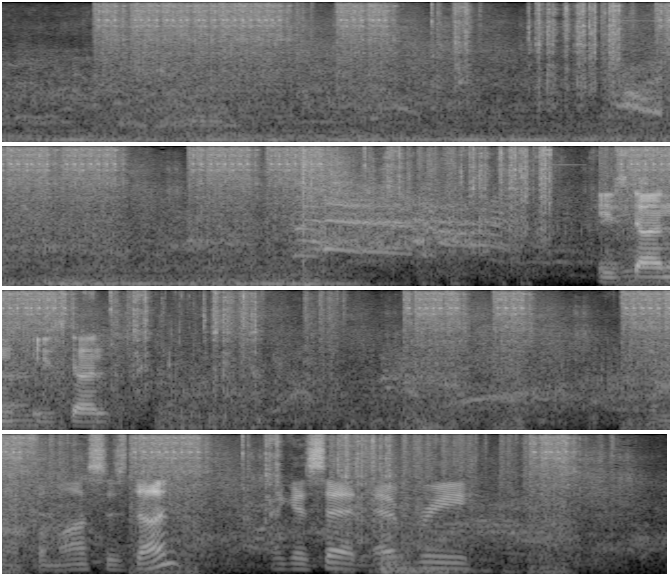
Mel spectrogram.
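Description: Zombies growl and snarl nearby.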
